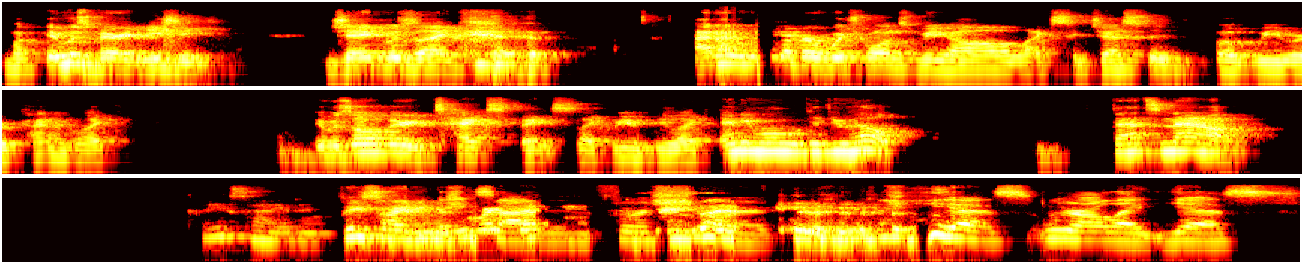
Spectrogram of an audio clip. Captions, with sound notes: it was very easy. Jade was like (laughs) I don't remember which ones we all like suggested but we were kind of like it was all very text-based, like we would be like anyone will give you help that's now face hiding face hiding, for sure (laughs) Yes, we were all like yes.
